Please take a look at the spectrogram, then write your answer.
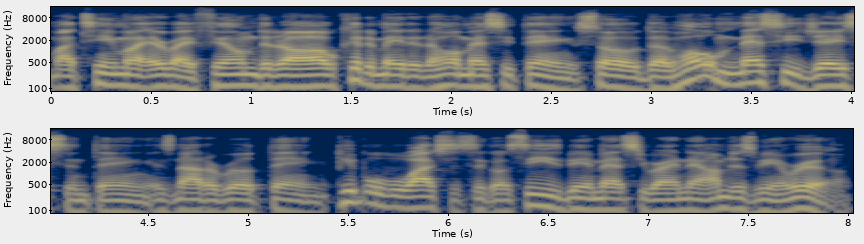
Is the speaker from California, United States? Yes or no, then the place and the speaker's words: yes; Stockton, California, United States; now in Los Angeles, United States; I come from Stockton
